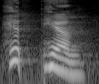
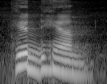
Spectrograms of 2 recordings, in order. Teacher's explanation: the voiceless stop is longer than the voice stop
